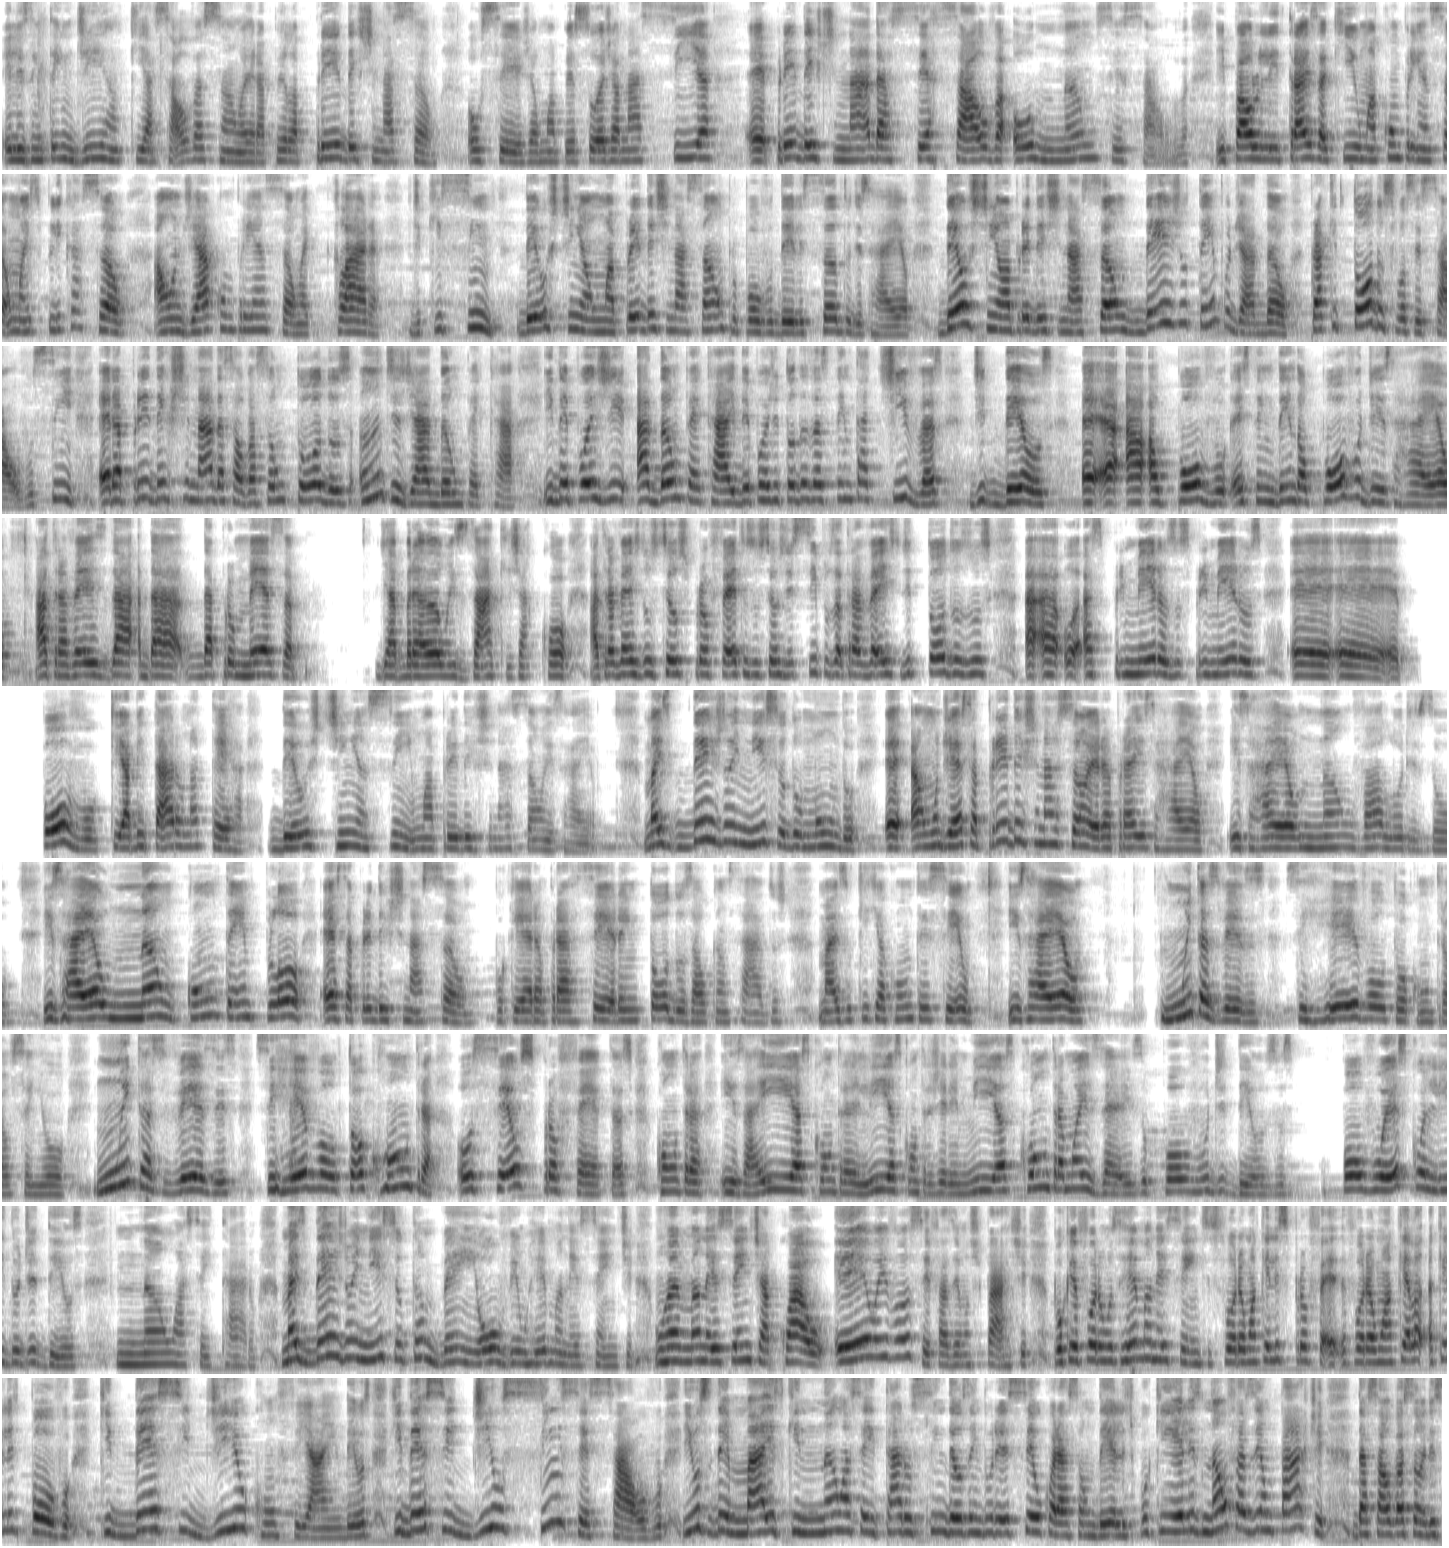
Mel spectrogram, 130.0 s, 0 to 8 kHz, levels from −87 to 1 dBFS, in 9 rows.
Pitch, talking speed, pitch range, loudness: 220 Hz, 120 wpm, 195-250 Hz, -24 LUFS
